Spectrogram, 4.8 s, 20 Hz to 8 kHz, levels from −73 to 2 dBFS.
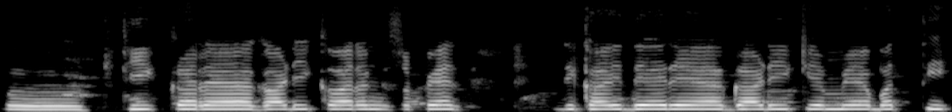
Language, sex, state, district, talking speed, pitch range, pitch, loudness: Rajasthani, male, Rajasthan, Churu, 200 wpm, 265-275 Hz, 270 Hz, -15 LUFS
